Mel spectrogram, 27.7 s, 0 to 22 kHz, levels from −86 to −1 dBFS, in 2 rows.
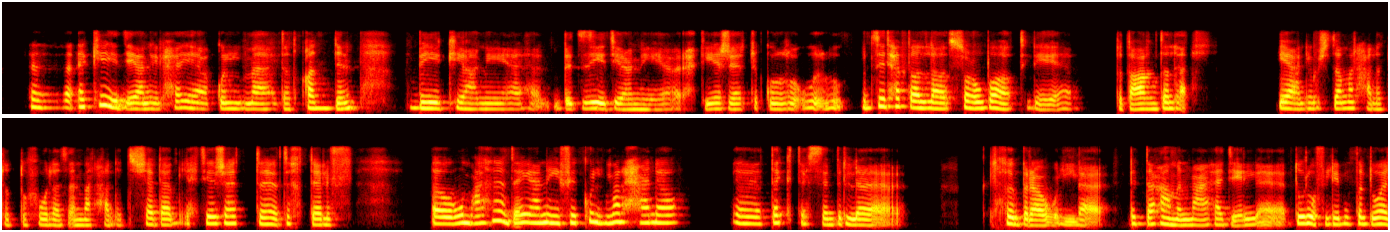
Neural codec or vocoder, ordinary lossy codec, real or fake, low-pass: codec, 16 kHz, 2 kbps, FunCodec, trained on Chinese and English, 25 frames a second; none; fake; none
